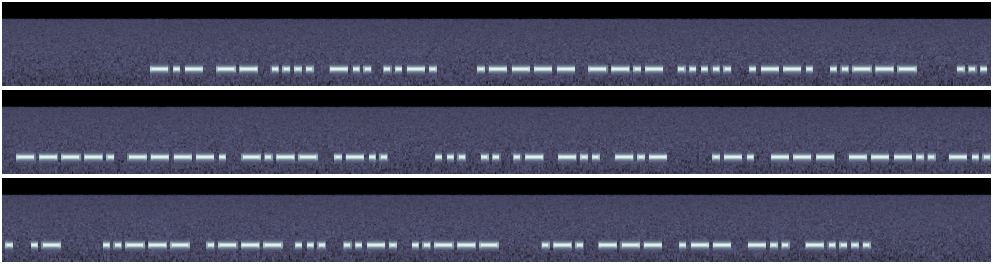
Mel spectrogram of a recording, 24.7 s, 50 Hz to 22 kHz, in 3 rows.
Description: Morse code, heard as a keyed tone, hand-sent with a paddle, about 25 wpm, 810 Hz. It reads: KMHDF 1Q5P2 S99YL SIADK RO8BA 2JSF2 ROWD6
